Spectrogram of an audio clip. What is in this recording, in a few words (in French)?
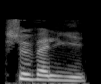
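"chevalier", French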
